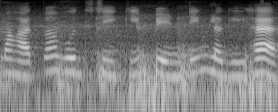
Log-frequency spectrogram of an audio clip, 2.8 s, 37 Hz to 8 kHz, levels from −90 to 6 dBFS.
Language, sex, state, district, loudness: Hindi, female, Punjab, Pathankot, -20 LUFS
